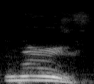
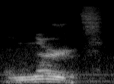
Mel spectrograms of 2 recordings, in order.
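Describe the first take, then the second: First: "Nerve" raised and falling, mock outrage; indignant nerve. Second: "Nerve" breathed out in a whisper. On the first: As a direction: snap "Nerve" as the offended hand, a touch louder. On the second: Retold or imitated. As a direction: hiss "Nerve" as the hurt hand, under the breath. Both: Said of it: "my hand is mad at me".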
